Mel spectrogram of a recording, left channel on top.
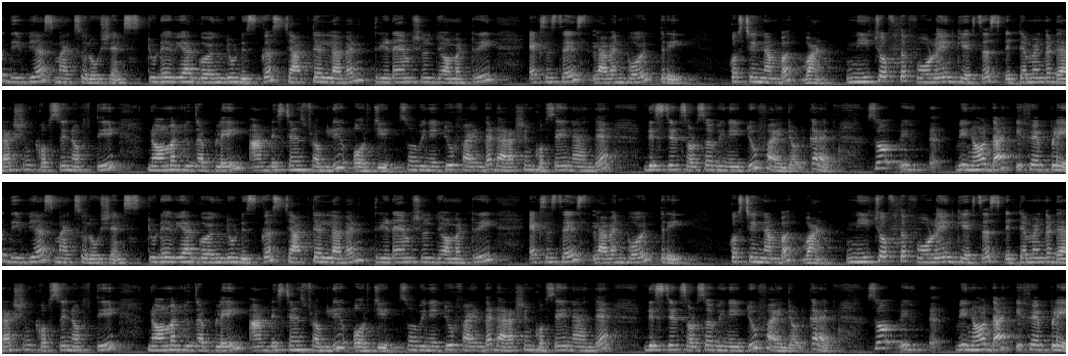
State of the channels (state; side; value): identical; both; correlation 1.00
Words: Math Solutions. Today we are going to discuss Chapter 11, Three-Dimensional Geometry, Exercise 11.3. Question number 1. In each of the following cases, determine the direction cosine of the normal to the plane and distance from the origin. So we need to find the direction cosine and the distance also we need to find out. Correct. So if we know that if a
